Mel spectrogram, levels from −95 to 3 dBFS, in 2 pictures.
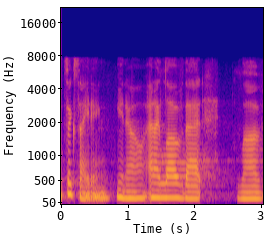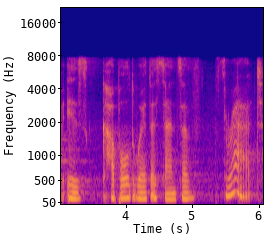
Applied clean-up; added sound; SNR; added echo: none; none; none; none.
